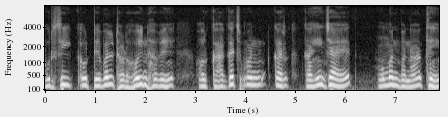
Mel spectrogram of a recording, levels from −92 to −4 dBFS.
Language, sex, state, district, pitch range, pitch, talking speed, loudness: Surgujia, male, Chhattisgarh, Sarguja, 170-205 Hz, 185 Hz, 105 wpm, -18 LUFS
